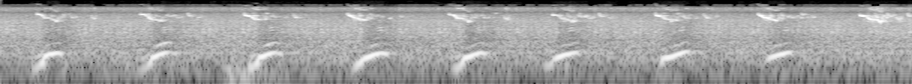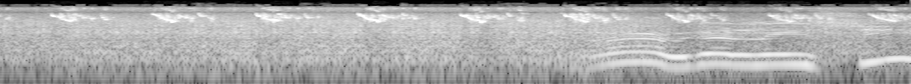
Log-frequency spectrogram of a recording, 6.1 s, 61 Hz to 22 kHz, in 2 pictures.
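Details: 2004 Toyota Sienna, over 150k miles, with a major belt noise: rhythmic squeaky chirps about three a second, then a wavering squeal as the belt slips on an AC compressor starting to seize; belt deflection and tension correct.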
